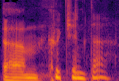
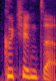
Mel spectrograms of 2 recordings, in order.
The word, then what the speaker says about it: kutsinta: We have the Kuchinta. That's how you pronounce that?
